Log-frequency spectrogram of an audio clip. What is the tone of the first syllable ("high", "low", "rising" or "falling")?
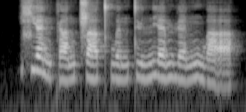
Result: falling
